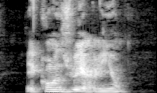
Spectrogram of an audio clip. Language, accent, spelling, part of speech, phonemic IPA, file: French, Canada, éconduirions, verb, /e.kɔ̃.dɥi.ʁjɔ̃/, LL-Q150 (fra)-éconduirions.wav
- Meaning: first-person plural conditional of éconduire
